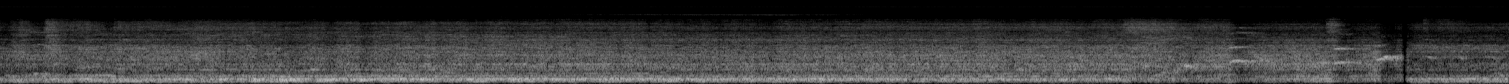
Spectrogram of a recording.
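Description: A Pacer diesel railbus rolls past close by.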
